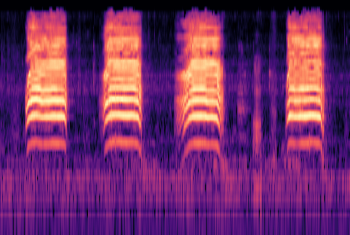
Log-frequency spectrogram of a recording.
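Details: A baby goat, suckling milk for the first time, bleats loudly. There are four long, nasal, wavering bleats, each lasting under a second, spaced about one and a half seconds apart. A faint short noise falls between the last two.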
